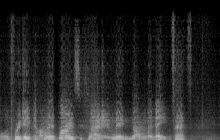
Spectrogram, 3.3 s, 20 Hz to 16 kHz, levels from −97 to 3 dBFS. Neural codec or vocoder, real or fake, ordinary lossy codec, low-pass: codec, 44.1 kHz, 0.9 kbps, DAC; fake; none; 14.4 kHz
